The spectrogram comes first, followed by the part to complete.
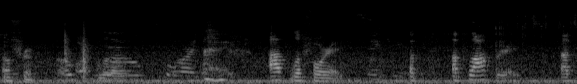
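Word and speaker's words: Oplophoridae: Aplophorids.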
